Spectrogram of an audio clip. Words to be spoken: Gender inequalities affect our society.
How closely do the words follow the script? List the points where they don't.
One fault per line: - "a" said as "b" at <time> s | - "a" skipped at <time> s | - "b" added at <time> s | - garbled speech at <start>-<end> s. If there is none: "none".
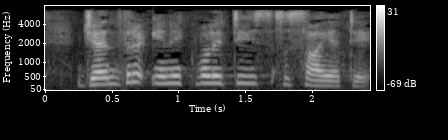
- "affect our" skipped at 1.7 s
